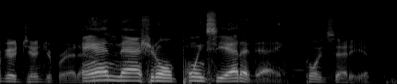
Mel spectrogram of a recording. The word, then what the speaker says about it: poinsettia: call them poinsettias. Yeah. I always call them poinsettias. But I know the correct pronunciation's poinsettia.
